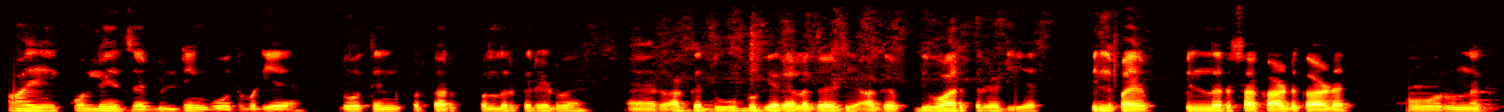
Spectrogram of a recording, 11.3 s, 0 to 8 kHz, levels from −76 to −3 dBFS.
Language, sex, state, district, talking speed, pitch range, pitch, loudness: Rajasthani, male, Rajasthan, Churu, 175 wpm, 115-125 Hz, 120 Hz, -20 LUFS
